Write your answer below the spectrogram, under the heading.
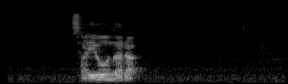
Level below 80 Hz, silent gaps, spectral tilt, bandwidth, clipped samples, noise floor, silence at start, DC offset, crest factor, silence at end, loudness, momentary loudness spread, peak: -84 dBFS; none; -4 dB/octave; 11.5 kHz; under 0.1%; -60 dBFS; 0.7 s; under 0.1%; 20 dB; 1.5 s; -28 LUFS; 13 LU; -12 dBFS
